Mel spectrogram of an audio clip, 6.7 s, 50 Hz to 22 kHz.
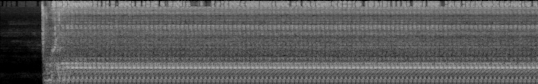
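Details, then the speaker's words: Air compressor after installing a brand-new replacement pump unit (the old pressure switch had failed and stuck, overpressuring the system), switched on to pump up, expected cutoff about 145–150 psi; fast, even piston pulse about three per second with steady hum; normal running under load. "So right now I'll turn it on, and hopefully we'll turn off about like maybe like 145 or 150 or so."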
